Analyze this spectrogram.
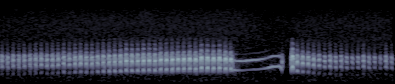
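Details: A Bermuda petrel calls for a mate with a throbbing, buzzy wail that climbs gently in pitch, then breaks into a smooth rising slur and a short sharp note before the pulsed moan returns.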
